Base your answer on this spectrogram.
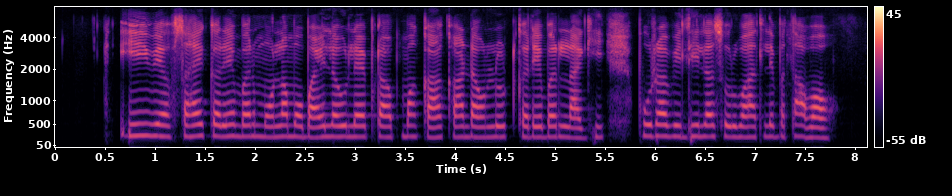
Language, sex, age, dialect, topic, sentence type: Chhattisgarhi, female, 31-35, Central, agriculture, question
